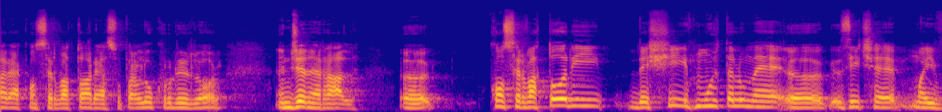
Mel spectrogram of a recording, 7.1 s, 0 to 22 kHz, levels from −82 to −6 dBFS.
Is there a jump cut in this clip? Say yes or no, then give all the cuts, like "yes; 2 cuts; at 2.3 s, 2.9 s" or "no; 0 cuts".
no; 0 cuts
